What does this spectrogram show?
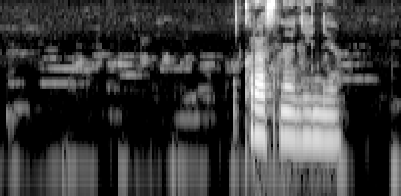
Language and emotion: Russian, neutral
